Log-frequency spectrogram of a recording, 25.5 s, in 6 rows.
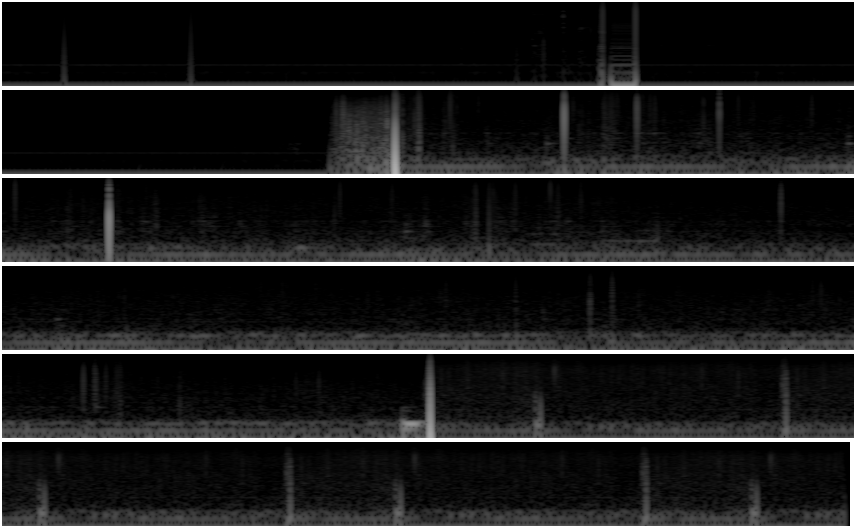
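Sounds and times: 
vinyl record noise: 0:03.0 - 0:03.2, 0:06.0 - 0:25.5.

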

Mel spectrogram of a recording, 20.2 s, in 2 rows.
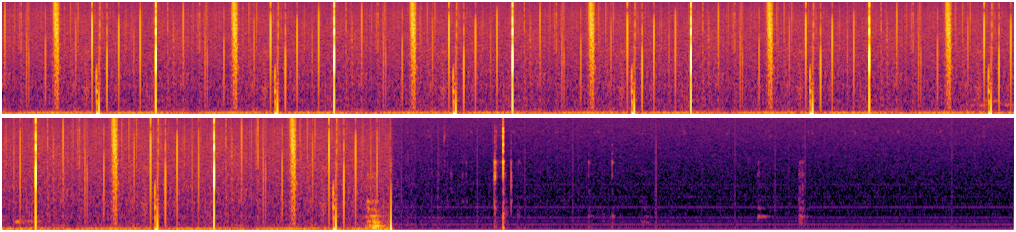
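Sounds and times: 
vinyl record noise: 0:00.0 - 0:14.1.

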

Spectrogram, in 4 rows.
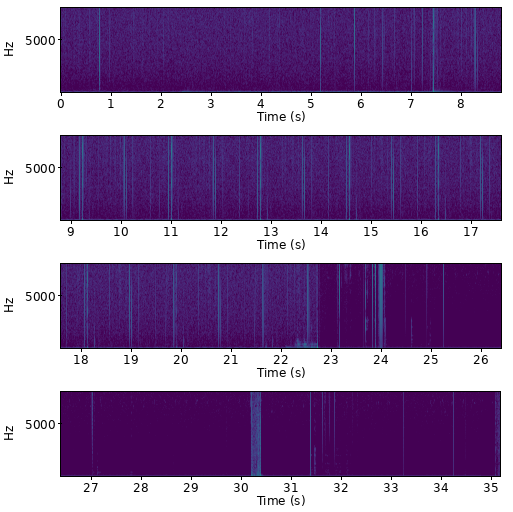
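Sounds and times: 
vinyl record crackle: 0:00.0 - 0:25.4, 0:30.2 - 0:30.5.

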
